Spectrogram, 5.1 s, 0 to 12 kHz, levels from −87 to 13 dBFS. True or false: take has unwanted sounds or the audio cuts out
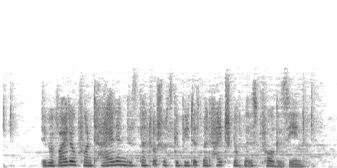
false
